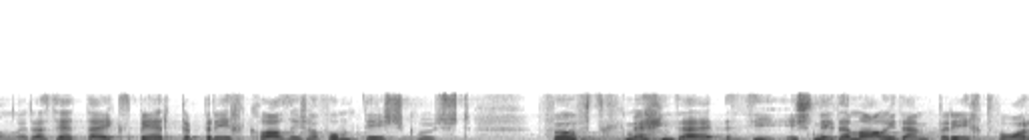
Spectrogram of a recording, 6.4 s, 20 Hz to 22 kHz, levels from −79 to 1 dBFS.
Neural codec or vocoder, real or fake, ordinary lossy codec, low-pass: none; real; none; 7.2 kHz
